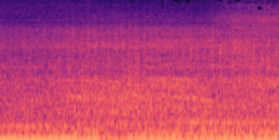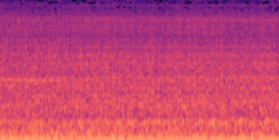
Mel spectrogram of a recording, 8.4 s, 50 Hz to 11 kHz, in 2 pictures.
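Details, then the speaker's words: Second-gen 12-valve Cummins diesel with straight pipe, just after a preventative valve lash adjustment: deep, loud, steady rumble with even beat and no valvetrain tapping; healthy idle. "it sounds like a 12-valve"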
